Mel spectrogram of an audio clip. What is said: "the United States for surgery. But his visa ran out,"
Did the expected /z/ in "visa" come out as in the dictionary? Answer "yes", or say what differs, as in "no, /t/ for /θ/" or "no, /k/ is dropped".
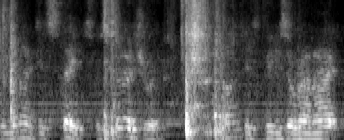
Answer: yes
